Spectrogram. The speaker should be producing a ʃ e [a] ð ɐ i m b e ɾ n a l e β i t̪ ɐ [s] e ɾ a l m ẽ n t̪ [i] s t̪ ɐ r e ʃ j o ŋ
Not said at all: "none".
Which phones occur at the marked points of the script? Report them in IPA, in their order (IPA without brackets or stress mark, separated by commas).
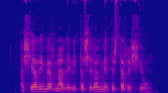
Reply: a, ʃ, e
